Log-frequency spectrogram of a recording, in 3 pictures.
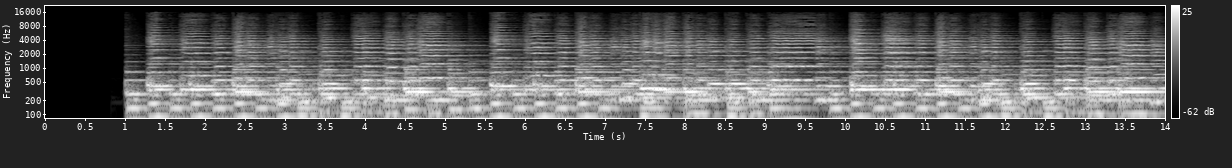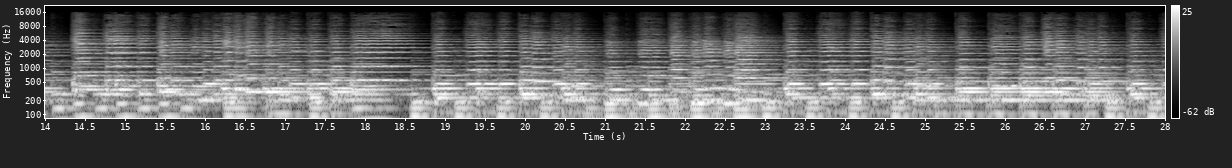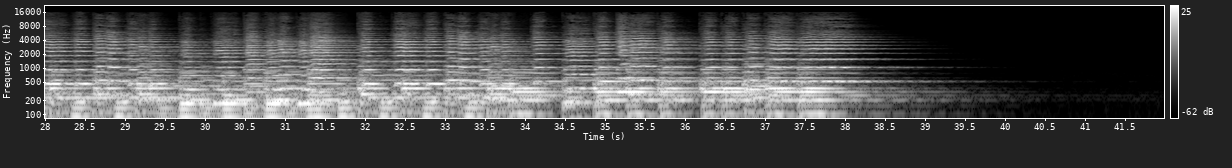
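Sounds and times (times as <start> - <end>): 
violin: 1.2 - 39.0.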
